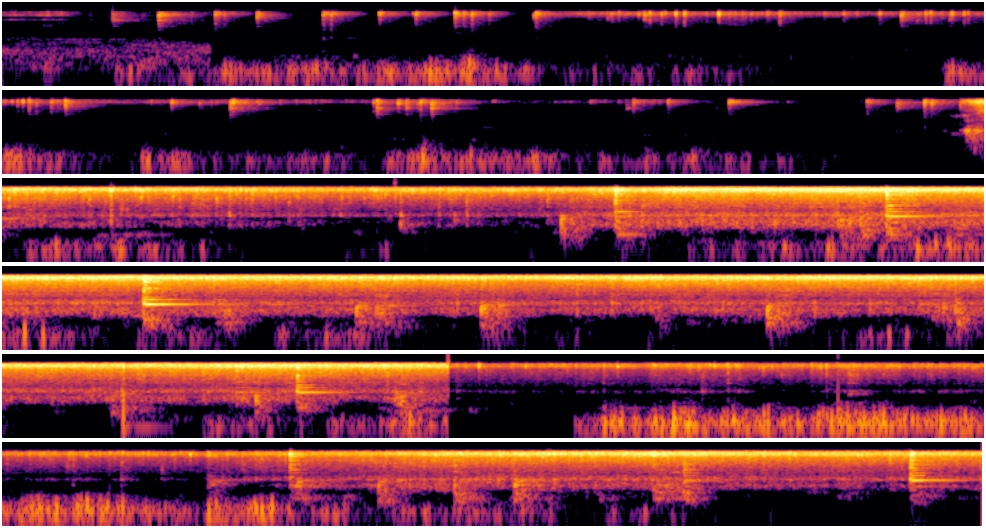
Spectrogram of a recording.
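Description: Mustard seeds crackling faintly in hot oil in an aluminium pressure cooker, then a loud sizzle starts suddenly about ten seconds in as sliced onions and curry leaves hit the oil and fry. A steel spatula stirs them, knocking a few times against the pot.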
